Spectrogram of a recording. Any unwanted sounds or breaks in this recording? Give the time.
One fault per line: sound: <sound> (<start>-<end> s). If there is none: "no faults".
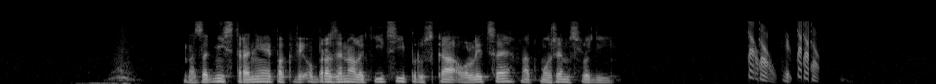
sound: whoosh (0.7-1.4 s)
sound: chirp (7.5-8.2 s)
